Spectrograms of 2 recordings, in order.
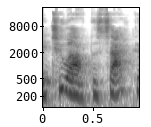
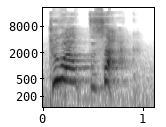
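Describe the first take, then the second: First: Said in the usual way. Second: High, loud magic command; commanding call. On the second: Acted. Poor man ordering the sack to open, commanding. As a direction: call it out sharply at high pitch.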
